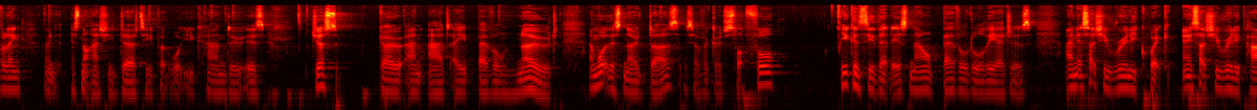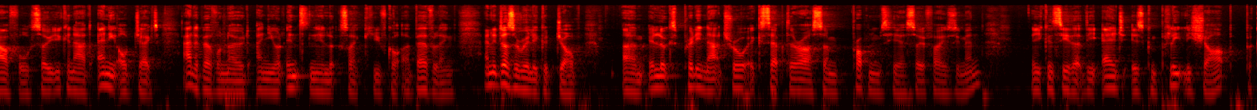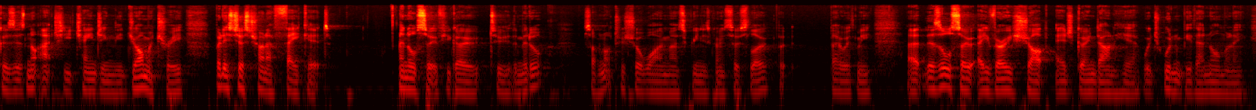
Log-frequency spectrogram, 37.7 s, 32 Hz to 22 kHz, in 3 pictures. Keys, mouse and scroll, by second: 0.4 click, 1.4 click, 2.0 click, 2.2 click, 2.7 click, 3.7 click, 4.0-5.1 drag, 6.5 click, 7.7 4, 11.1 5, 11.7 4, 12.1 5, 15.1 4, 21.6-22.8 middle drag, 28.9 middle click, 30.1 middle click, 31.9 middle click.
